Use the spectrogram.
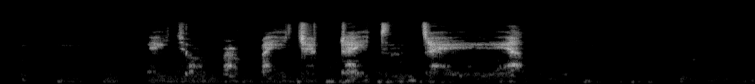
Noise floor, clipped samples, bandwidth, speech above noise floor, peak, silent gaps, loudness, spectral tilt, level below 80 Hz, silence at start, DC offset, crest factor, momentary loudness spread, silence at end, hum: -75 dBFS; under 0.1%; 7.8 kHz; 50 dB; -2 dBFS; none; -22 LUFS; 3 dB/octave; -80 dBFS; 1.5 s; under 0.1%; 26 dB; 15 LU; 2.35 s; none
